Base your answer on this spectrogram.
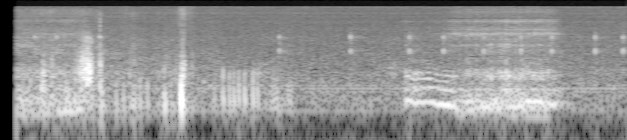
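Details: Sleeping female bulldog snoring: soft, irregular snorting and rumbling breaths in a quiet room.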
